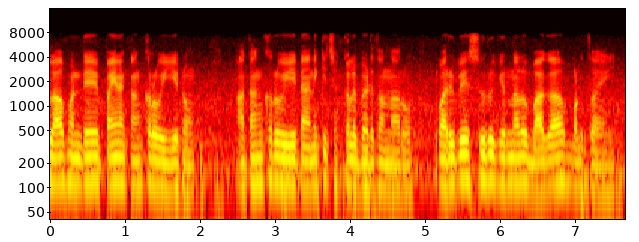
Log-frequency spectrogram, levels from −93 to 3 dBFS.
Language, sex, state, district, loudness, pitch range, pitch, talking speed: Telugu, male, Andhra Pradesh, Visakhapatnam, -25 LUFS, 100-120 Hz, 110 Hz, 110 wpm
